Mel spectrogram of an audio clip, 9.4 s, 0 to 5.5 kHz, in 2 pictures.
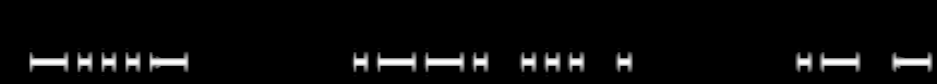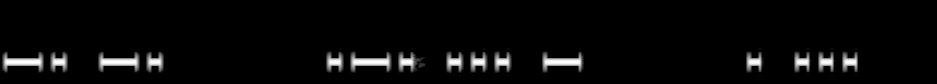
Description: Morse code, heard as a keyed tone, about 20 wpm, 700 Hz. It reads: <BT> PSE AGN RST ES
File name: UK MASTER QSOs TRAINING / 20WPM / UK MASTER QSOs 0051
